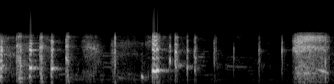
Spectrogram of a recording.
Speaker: Sorry, I had to cough. Weird, so did I.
